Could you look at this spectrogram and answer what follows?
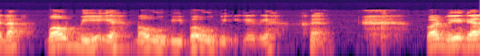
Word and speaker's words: Bowlby: Nah, di penelitian yang dilakukan oleh John Bowlby, bacanya adalah Bowlby ya, Bowlby gitu ya.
